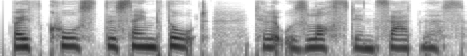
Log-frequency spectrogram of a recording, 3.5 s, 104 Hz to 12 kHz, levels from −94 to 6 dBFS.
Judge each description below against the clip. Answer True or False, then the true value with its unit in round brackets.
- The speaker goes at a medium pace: True (190 wpm)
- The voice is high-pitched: True (215 Hz)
